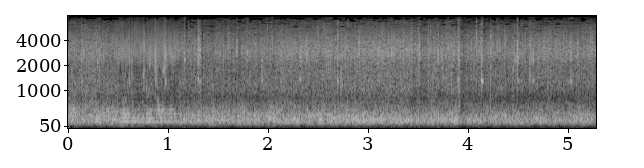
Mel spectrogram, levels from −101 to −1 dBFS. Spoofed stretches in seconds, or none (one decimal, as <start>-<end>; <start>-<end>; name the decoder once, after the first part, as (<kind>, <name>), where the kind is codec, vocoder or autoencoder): 0.5-1.1 (vocoder, BigVGAN v2)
